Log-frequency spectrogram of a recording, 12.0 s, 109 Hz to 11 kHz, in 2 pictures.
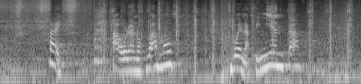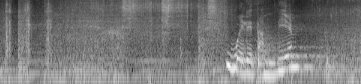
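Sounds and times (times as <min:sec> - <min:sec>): sauce sizzling: 0:00.0 - 0:10.3, 0:11.0 - 0:12.0
pepper mill grinding clicks: 0:02.2 - 0:06.9.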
